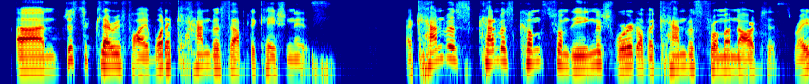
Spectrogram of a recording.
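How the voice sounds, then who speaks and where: A man speaks in a Bavarian accent at a moderate pace. His pitch is fairly high and his intonation lively. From Germany, Bavaria. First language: German. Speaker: software company presenter. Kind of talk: conference presentation. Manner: halting, many repetitions.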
